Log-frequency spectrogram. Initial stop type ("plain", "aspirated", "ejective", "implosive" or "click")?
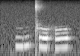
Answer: click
